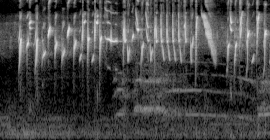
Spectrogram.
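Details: European goldfinch song for tutoring young birds, with styles such as mandolin and casta casta. Fast tinkling twitters, a stuttering trill and held buzzy notes, with faint low steady tones underneath.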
